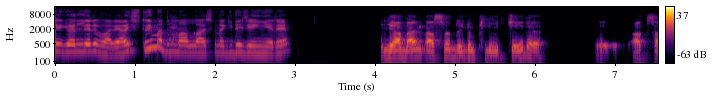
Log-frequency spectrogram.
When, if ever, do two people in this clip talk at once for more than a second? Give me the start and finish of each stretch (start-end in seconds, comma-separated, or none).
none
